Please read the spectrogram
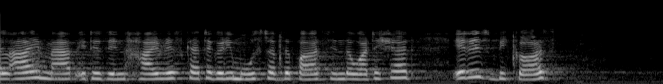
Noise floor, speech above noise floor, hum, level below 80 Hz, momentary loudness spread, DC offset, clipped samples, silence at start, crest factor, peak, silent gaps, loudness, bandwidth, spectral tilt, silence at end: -59 dBFS; 34 dB; none; -66 dBFS; 5 LU; under 0.1%; under 0.1%; 0 s; 16 dB; -10 dBFS; none; -26 LUFS; 5.2 kHz; -8 dB/octave; 1 s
